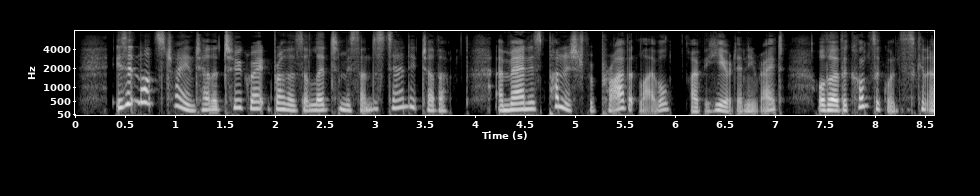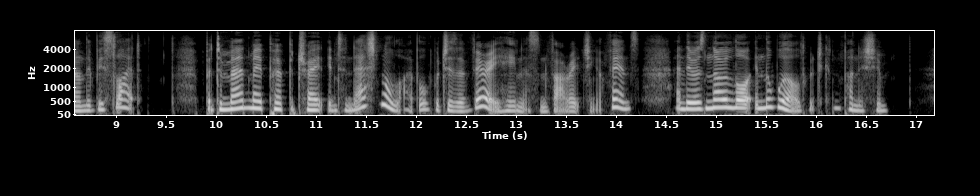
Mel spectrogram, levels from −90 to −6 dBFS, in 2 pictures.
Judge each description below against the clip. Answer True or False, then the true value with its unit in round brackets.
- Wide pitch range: True (6.7 semitones)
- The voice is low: False (220 Hz)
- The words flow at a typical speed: False (215 wpm)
